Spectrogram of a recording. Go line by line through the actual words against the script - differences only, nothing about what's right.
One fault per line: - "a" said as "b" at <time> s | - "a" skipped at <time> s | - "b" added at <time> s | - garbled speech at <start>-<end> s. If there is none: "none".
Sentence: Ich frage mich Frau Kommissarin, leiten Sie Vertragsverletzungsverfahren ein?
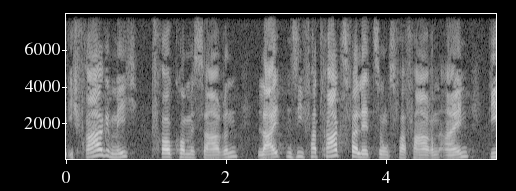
none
